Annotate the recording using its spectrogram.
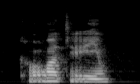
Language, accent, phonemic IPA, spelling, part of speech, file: French, Canada, /kʁwa.tʁi.jɔ̃/, croîtrions, verb, LL-Q150 (fra)-croîtrions.wav
- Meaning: first-person plural conditional of croître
